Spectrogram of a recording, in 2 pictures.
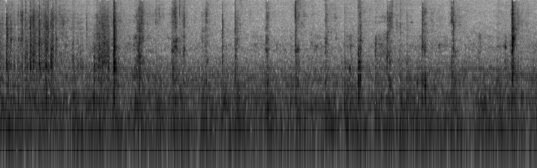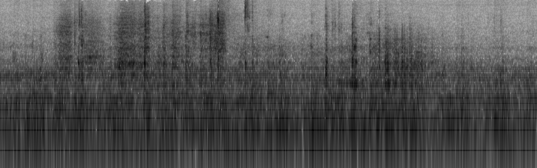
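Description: A person chewing a mouthful of burrito, with scattered small mouth clicks and brief rustles of the paper wrapper, over a steady low hum inside the car.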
